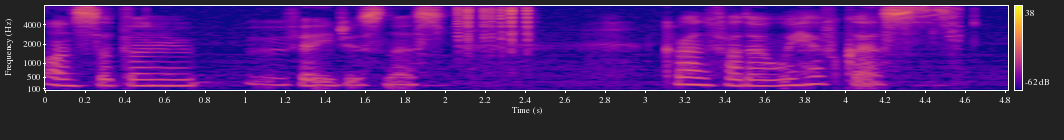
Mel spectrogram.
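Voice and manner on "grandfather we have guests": usual speaking voice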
